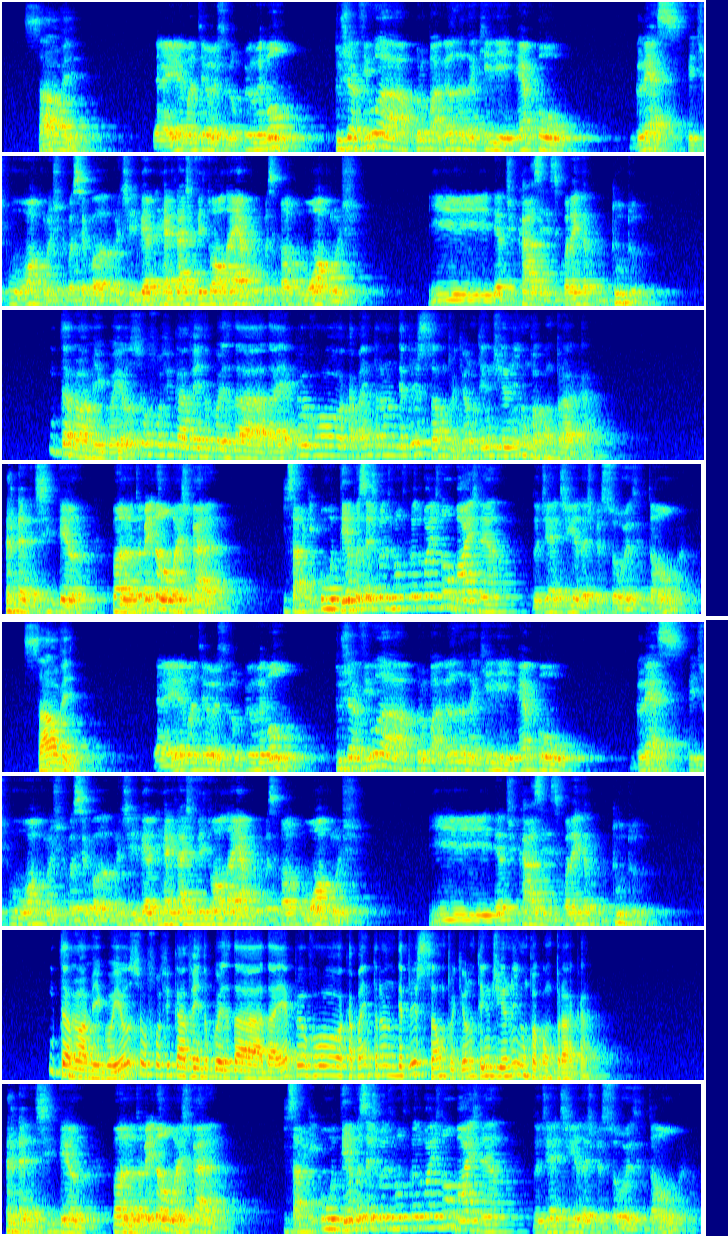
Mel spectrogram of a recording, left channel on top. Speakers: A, on the right; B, on the left.
A: Salve.
B: E aí, Matheus, tranquilo? Meu Irmão, tu já viu a propaganda daquele Apple Glass? Tem tipo um óculos que você coloca, de realidade virtual da Apple, que você coloca um óculos e dentro de casa ele se conecta com tudo?
A: Então, meu amigo, eu se eu for ficar vendo coisa da, da Apple, eu vou acabar entrando em depressão, porque eu não tenho dinheiro nenhum para comprar, cara.
B: É, se entendo. Mano, eu também não, mas cara, tu sabe que com o tempo essas coisas vão ficando mais normais, né? No dia a dia das pessoas. Então,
